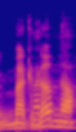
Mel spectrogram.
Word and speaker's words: magna: oui ça c'est oui en français on entend souvent Mania et en fait on doit le prononcer comme sur comme pour Magnus donc c'est magna même si on l'entend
